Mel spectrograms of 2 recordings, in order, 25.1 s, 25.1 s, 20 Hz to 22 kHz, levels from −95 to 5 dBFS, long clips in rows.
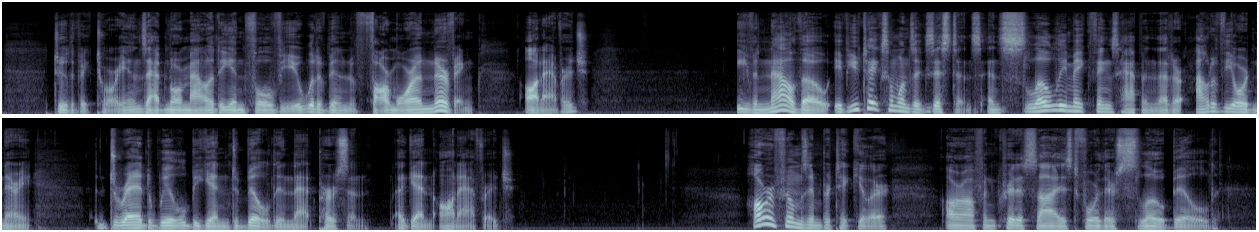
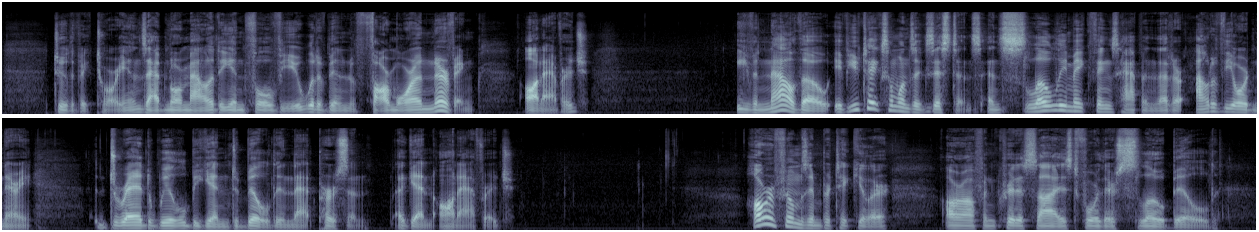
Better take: first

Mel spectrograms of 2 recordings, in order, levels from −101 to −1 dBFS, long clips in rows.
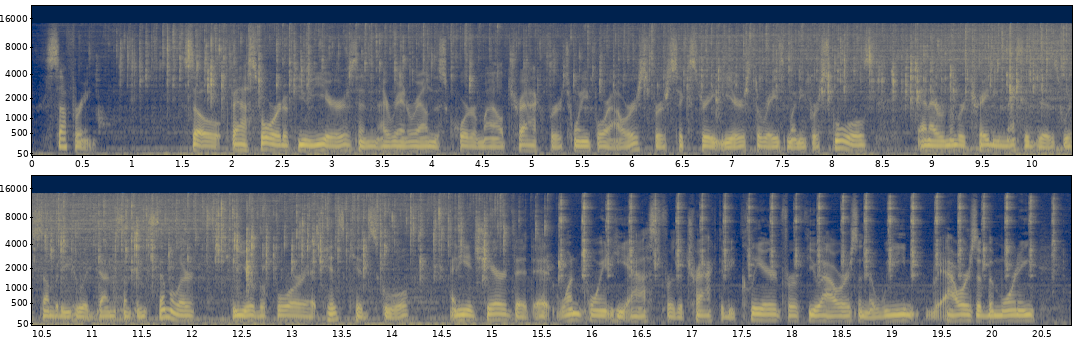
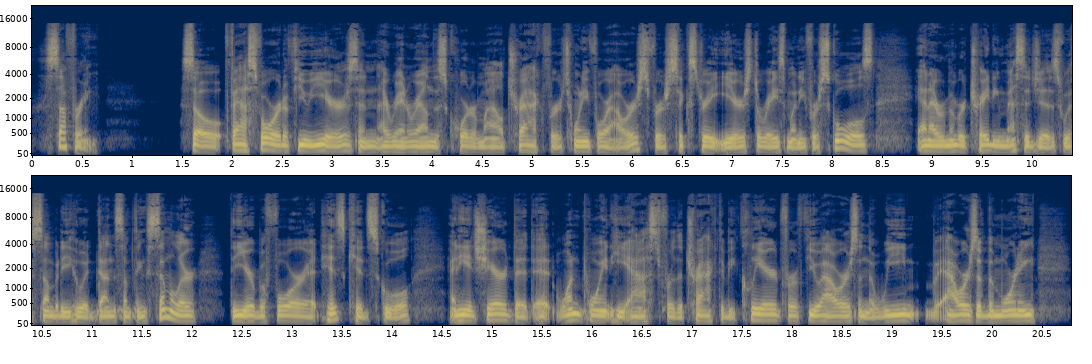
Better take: second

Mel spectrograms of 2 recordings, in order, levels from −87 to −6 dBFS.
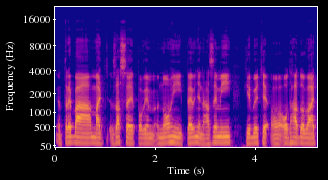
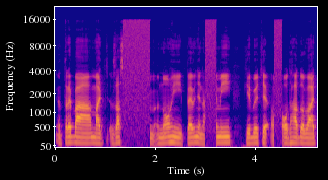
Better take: first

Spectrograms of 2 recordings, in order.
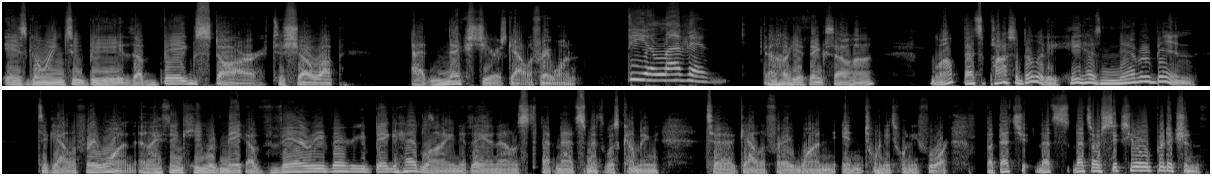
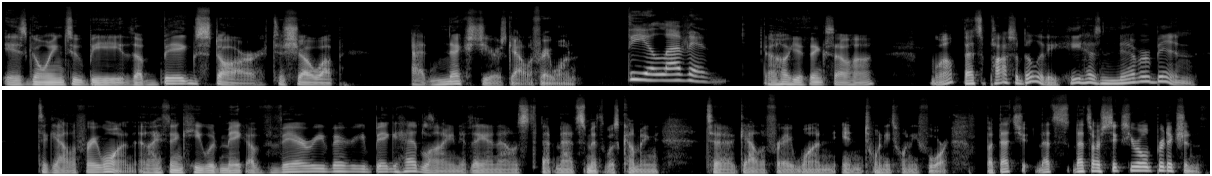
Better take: second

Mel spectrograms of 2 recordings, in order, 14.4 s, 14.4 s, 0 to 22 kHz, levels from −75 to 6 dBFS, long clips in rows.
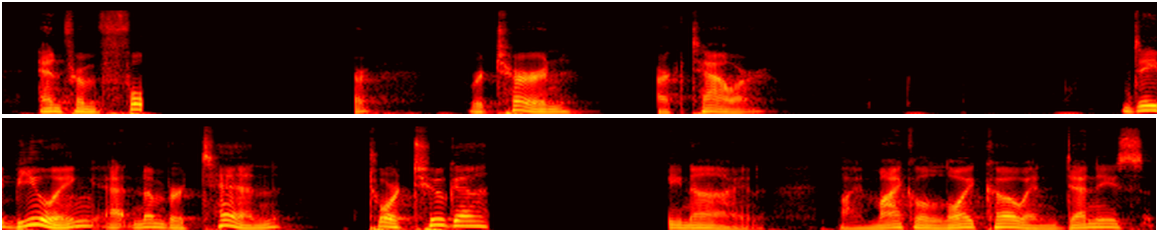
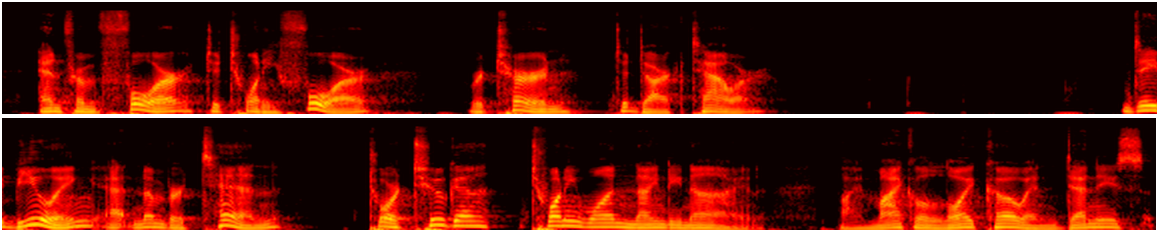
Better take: second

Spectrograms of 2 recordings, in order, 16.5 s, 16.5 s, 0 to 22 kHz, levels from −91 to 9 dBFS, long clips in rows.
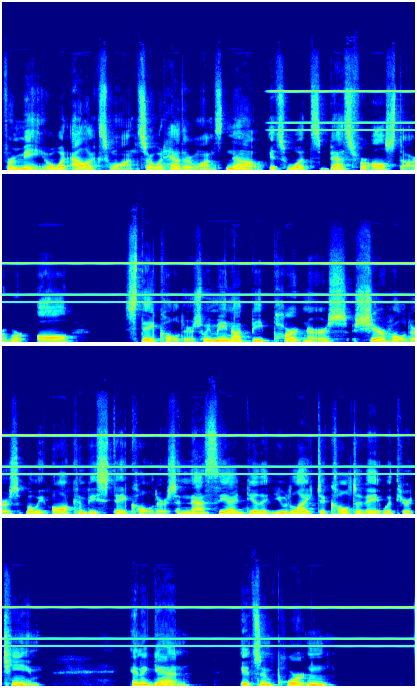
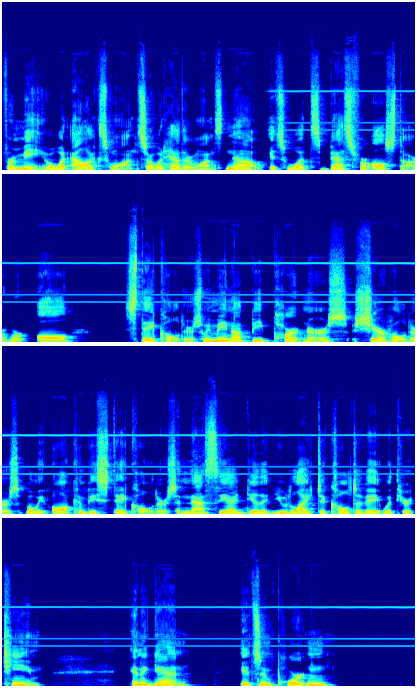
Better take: second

